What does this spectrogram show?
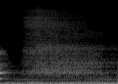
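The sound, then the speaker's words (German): A long, steady inhale drawn through the nose during a guided breathing exercise, breathy, lasting a couple of seconds with a soft airy rush and no talking over it. “Einmal durch die Nase ein,”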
